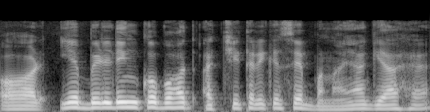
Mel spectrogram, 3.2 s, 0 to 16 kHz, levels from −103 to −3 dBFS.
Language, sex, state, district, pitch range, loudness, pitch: Hindi, male, Bihar, Kishanganj, 120-160 Hz, -22 LUFS, 140 Hz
